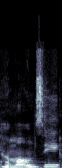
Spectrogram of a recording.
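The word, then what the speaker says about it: Hormozi: They have, in the last conference that had Alex Hamorzi. I always botch his name, poor dude. I'll make sure I insert how you say his name. Hamonzi.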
